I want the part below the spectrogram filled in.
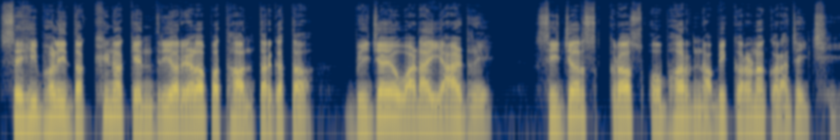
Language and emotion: Odia, neutral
